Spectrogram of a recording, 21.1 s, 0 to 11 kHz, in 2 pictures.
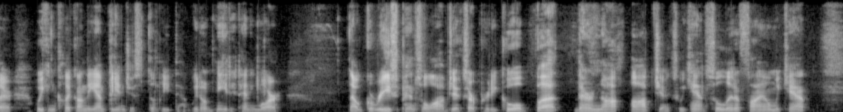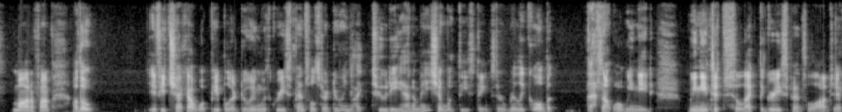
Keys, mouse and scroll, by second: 0.5 click, 1.3 x, 2.6 click, 3.2 g, 20.9-21.0 drag.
